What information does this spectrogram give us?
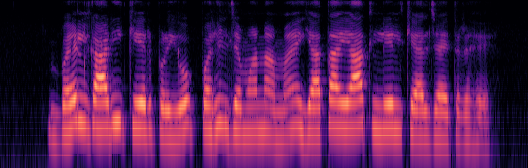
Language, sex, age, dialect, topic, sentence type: Maithili, female, 51-55, Bajjika, agriculture, statement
